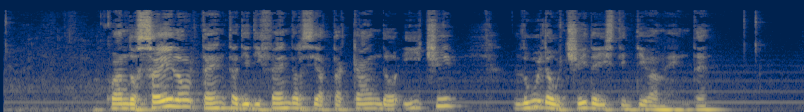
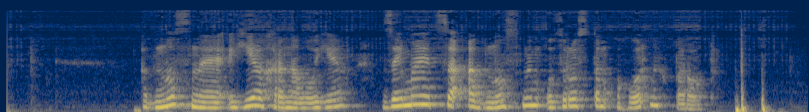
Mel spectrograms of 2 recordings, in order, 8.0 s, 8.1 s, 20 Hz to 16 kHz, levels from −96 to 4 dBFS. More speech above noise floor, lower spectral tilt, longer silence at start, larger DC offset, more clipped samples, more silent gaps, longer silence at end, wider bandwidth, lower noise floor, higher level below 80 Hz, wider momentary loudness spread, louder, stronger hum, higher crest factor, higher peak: second, 35 dB vs 41 dB; second, -6.5 dB/octave vs -8.5 dB/octave; first, 0.95 s vs 0.05 s; neither; neither; neither; first, 0.8 s vs 0.25 s; about the same, 11.5 kHz vs 11.5 kHz; second, -53 dBFS vs -60 dBFS; second, -48 dBFS vs -38 dBFS; about the same, 12 LU vs 11 LU; about the same, -19 LUFS vs -20 LUFS; neither; about the same, 16 dB vs 16 dB; about the same, -2 dBFS vs -4 dBFS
